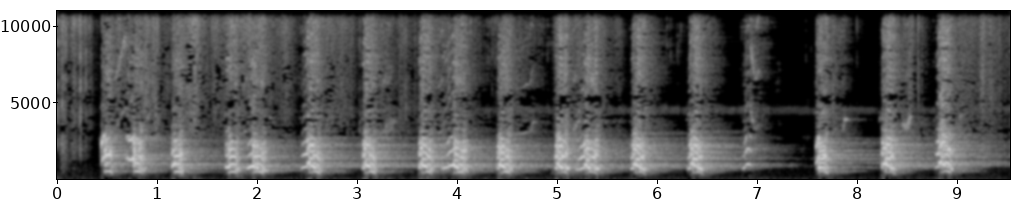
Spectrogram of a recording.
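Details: Barking steadily at a treed squirrel, five-month-old squirrel dog Ranger gives a long, rhythmic series of about twenty sharp, ringing barks, often in pairs, with one brief pause near the end.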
